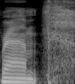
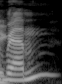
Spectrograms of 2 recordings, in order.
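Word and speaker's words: R.E.M.: I don't think you're supposed to pronounce it out. No, you don't say Rem? I think it's just REM. It's REM. It's not Yeah, Rem. you say R. It's not a word. It's an acronym.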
